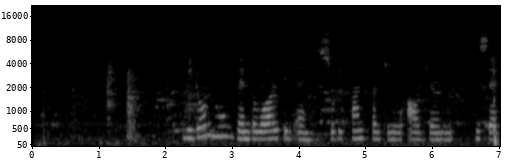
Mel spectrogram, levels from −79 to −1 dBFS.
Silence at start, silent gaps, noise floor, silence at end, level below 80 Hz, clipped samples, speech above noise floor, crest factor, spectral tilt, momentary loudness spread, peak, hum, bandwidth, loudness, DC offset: 0.05 s; none; -64 dBFS; 0 s; -68 dBFS; under 0.1%; 22 dB; 20 dB; -5.5 dB/octave; 22 LU; -24 dBFS; none; 14.5 kHz; -44 LUFS; under 0.1%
